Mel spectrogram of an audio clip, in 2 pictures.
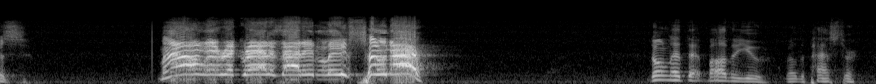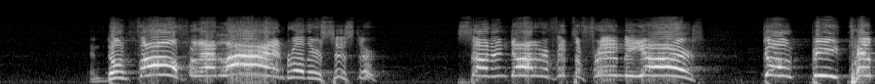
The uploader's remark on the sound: At Calvary Pentecostal Church in Jeanerette at the Jeanerette Bible Conference 2008.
